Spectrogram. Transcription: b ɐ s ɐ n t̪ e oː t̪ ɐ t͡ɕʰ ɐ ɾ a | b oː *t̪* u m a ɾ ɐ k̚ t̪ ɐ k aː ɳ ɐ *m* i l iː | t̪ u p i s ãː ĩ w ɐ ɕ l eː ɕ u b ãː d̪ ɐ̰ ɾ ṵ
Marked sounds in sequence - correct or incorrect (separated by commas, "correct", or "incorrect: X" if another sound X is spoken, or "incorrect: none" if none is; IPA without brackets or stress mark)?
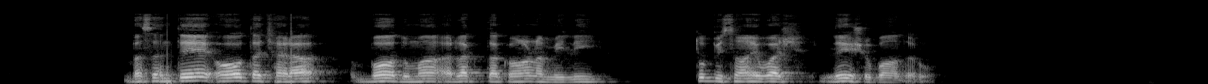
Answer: incorrect: d̪, correct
